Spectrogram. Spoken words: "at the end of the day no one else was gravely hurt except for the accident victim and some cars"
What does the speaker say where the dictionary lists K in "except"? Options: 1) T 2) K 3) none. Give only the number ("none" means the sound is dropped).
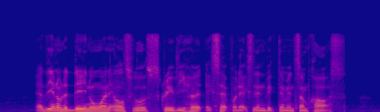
2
